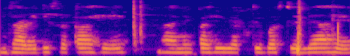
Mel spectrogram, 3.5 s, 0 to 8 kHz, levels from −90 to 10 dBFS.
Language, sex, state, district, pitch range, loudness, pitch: Marathi, female, Maharashtra, Dhule, 210-220 Hz, -21 LUFS, 215 Hz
